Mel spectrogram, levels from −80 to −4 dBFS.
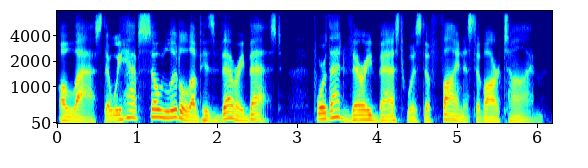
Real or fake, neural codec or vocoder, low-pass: fake; codec, 16 kHz, about 1 kbps, DyCAST, with the encoder's durations; 7.2 kHz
